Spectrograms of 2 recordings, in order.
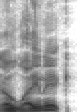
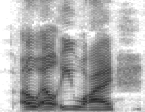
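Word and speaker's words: Oleynik: Is it Olenek? – Yep. Oleynick, I think.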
